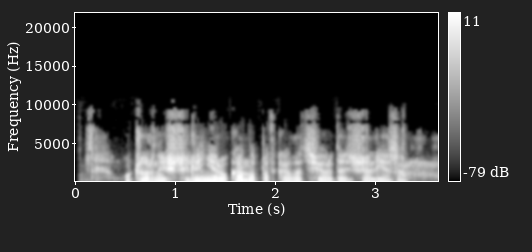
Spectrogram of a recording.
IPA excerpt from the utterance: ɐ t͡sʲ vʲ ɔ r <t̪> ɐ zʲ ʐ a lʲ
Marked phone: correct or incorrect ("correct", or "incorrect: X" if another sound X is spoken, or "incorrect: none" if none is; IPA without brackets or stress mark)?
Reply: incorrect: d̪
